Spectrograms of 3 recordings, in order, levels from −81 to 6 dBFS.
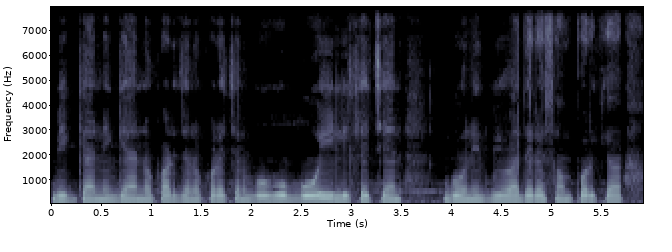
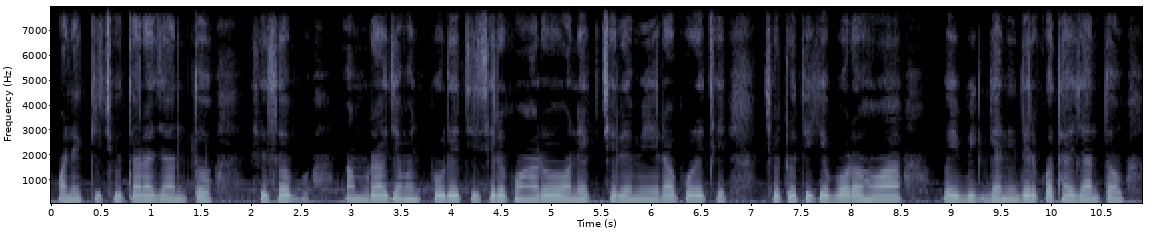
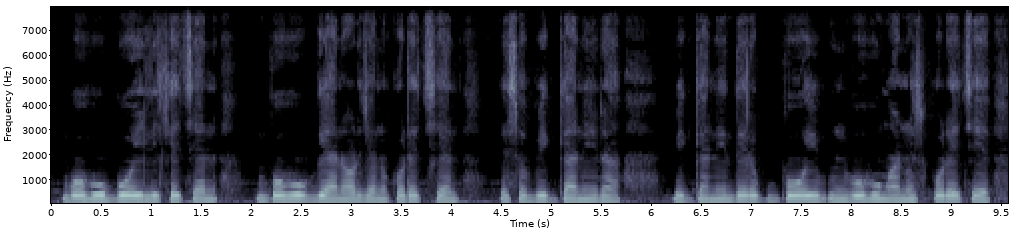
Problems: none marked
